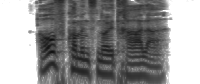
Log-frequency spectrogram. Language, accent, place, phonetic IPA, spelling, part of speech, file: German, Germany, Berlin, [ˈaʊ̯fkɔmənsnɔɪ̯ˌtʁaːlɐ], aufkommensneutraler, adjective, De-aufkommensneutraler.ogg
- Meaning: inflection of aufkommensneutral: 1. strong/mixed nominative masculine singular 2. strong genitive/dative feminine singular 3. strong genitive plural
